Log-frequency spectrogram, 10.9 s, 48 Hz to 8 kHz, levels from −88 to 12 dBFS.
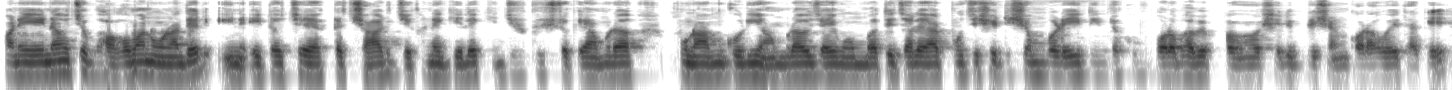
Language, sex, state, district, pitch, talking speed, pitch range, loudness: Bengali, male, West Bengal, Kolkata, 110 Hz, 195 wpm, 105-115 Hz, -17 LUFS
